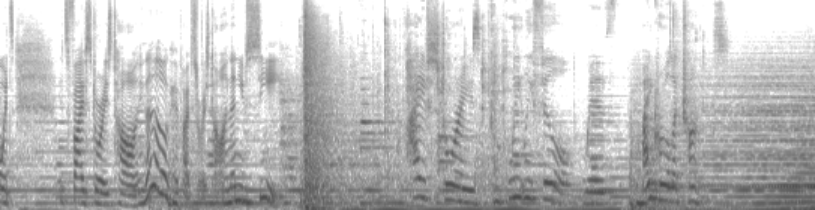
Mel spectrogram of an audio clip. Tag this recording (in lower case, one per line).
speech
music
